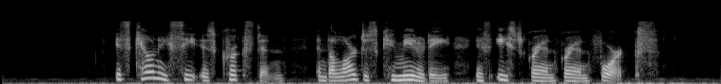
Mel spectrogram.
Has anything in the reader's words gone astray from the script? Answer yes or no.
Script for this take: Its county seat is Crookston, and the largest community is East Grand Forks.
yes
